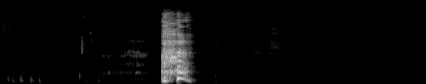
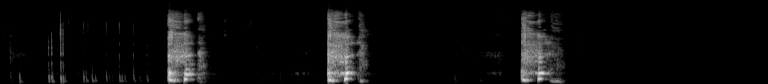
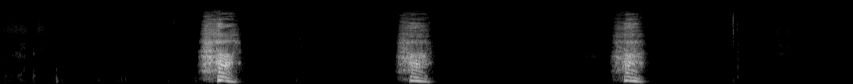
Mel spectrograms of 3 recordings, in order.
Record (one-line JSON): {"cough_length": "4.3 s", "cough_amplitude": 32767, "cough_signal_mean_std_ratio": 0.2, "three_cough_length": "7.7 s", "three_cough_amplitude": 32768, "three_cough_signal_mean_std_ratio": 0.23, "exhalation_length": "8.5 s", "exhalation_amplitude": 29314, "exhalation_signal_mean_std_ratio": 0.23, "survey_phase": "beta (2021-08-13 to 2022-03-07)", "age": "65+", "gender": "Male", "wearing_mask": "No", "symptom_none": true, "smoker_status": "Never smoked", "respiratory_condition_asthma": false, "respiratory_condition_other": false, "recruitment_source": "REACT", "submission_delay": "2 days", "covid_test_result": "Negative", "covid_test_method": "RT-qPCR"}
